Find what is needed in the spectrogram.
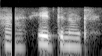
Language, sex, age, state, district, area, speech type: Kannada, female, 18-30, Karnataka, Gulbarga, urban, conversation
